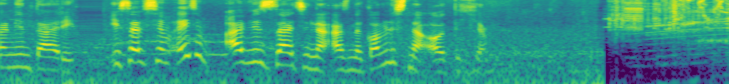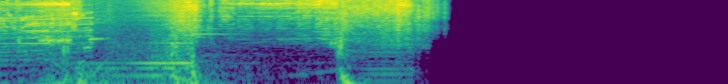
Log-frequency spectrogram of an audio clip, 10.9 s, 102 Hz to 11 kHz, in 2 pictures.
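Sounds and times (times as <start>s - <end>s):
street background noise: 0.0s - 6.6s.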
